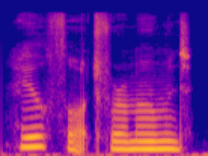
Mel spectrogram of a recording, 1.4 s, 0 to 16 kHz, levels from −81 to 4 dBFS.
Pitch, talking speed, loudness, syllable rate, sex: 190 Hz, 215 wpm, -15 LUFS, 5.6 syllables/s, female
